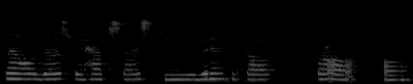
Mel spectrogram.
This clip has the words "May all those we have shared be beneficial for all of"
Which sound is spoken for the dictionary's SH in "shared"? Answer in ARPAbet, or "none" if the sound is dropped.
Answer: S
